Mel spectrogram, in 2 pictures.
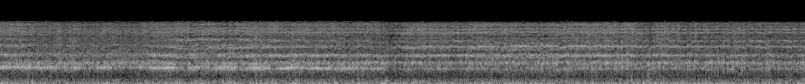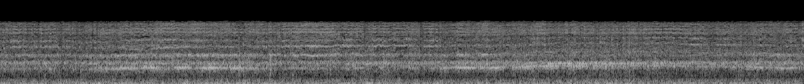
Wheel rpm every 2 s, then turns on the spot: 210, 200, 190, 200, 200, 200, 210, 220.
none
